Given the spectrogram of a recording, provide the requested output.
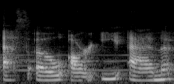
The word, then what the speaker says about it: Soren: I have Soren, spelled S-O-R-E-N, Soren.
